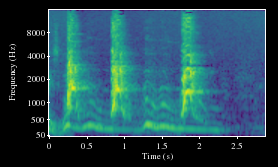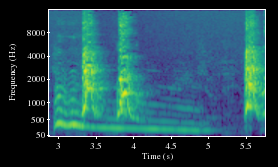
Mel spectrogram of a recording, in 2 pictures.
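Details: A ten-month-old puppy that dislikes the Hoover vacuum cleaner barks at it: loud, sharp barks in quick groups of two or three, separated by brief pauses, over a steady falling whine.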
